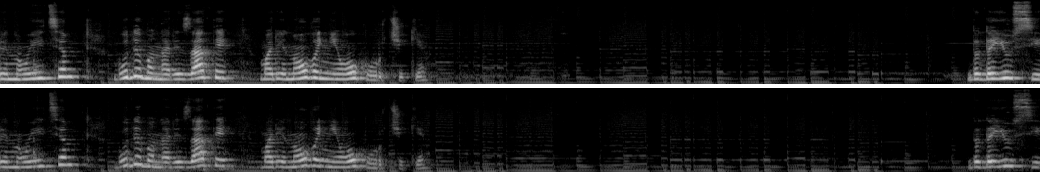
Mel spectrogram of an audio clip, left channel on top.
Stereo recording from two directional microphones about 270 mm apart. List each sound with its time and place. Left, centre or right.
0.0 s speech: left
4.4 s music: centre
8.4 s music: centre
9.7 s speech: left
